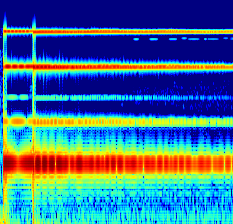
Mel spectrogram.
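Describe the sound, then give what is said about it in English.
A bell closes a sung devotional chant. It is struck sharply twice in quick succession, then rings on as a clear, loud, high tone that wavers gently and barely fades. “The wazifa ends with the sound of a bell,”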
